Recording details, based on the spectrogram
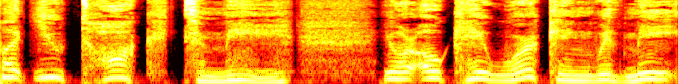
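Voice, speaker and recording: A man's put-on character voice, fairly high in pitch, with very wide pitch swings, very even loudness and a moderate pace, in a dry, close sound with no echo on a very clean recording with a silent background. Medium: read story. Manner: wry, teasing.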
